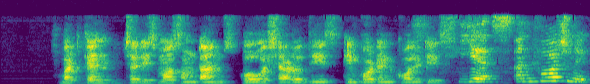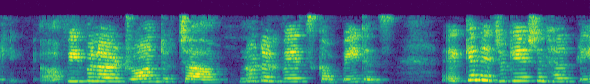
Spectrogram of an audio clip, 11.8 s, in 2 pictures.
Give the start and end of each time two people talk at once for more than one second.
none

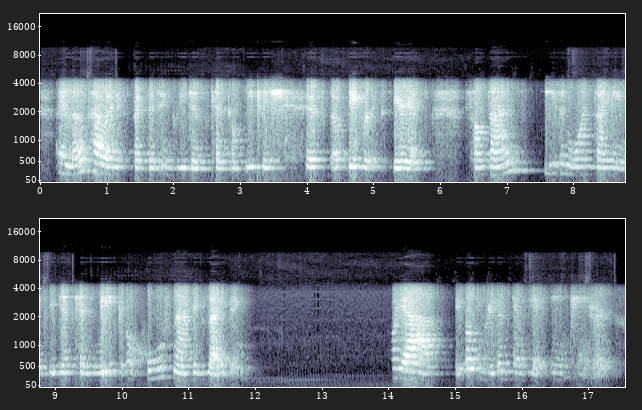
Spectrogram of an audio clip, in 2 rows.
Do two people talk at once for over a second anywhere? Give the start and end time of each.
none

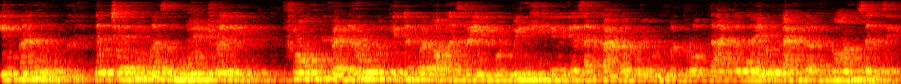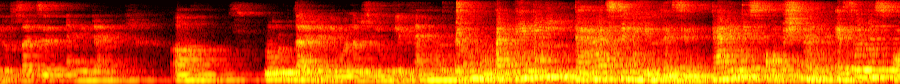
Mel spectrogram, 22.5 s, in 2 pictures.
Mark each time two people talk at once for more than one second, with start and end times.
16.9-19.1

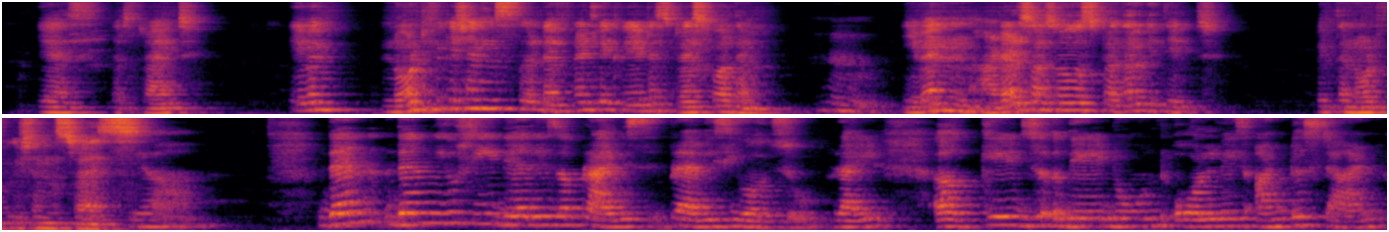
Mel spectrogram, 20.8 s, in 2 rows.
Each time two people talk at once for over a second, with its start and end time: none

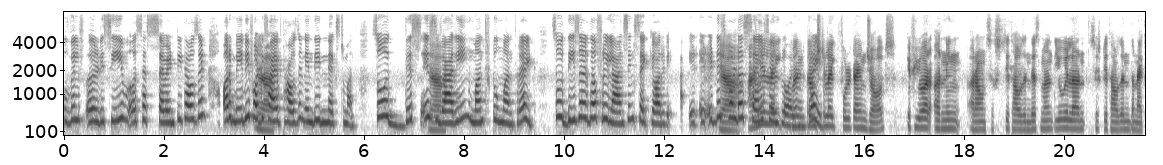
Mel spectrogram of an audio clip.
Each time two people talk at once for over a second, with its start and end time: 13.1-15.2

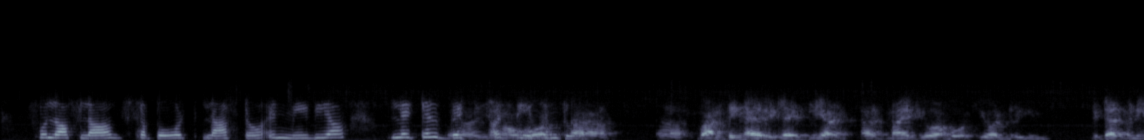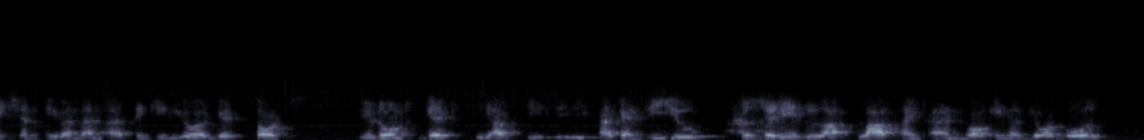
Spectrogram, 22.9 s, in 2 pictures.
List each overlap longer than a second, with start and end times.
4.5-5.9

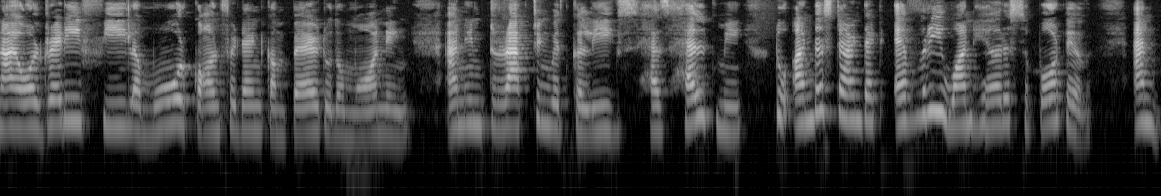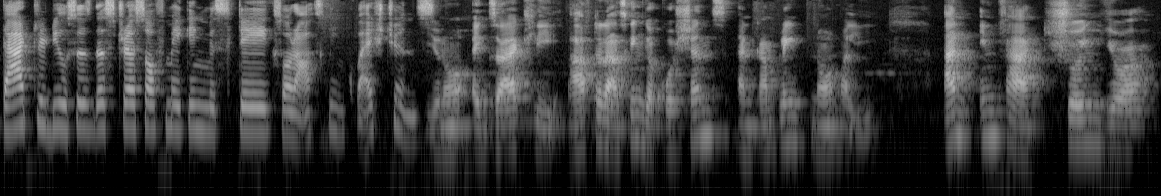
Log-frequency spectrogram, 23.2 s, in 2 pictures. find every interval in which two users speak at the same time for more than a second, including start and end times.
none

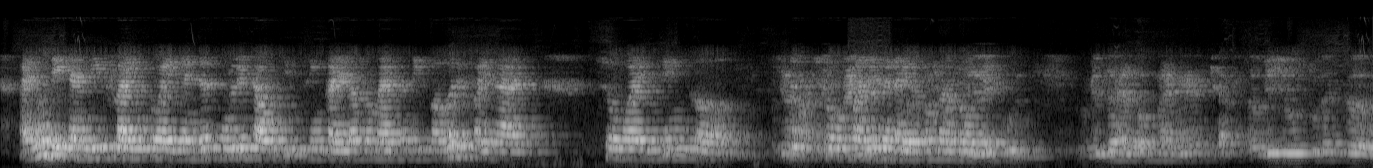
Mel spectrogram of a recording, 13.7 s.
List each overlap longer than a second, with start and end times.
7.8-9.8

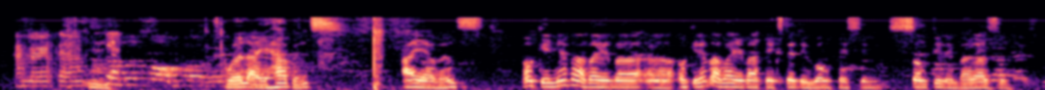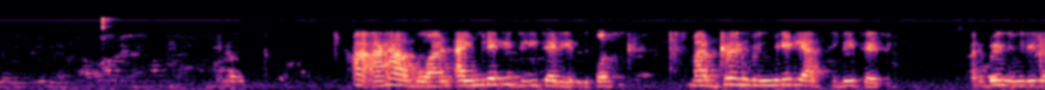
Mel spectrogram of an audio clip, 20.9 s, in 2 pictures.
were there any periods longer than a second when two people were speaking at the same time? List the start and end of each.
none

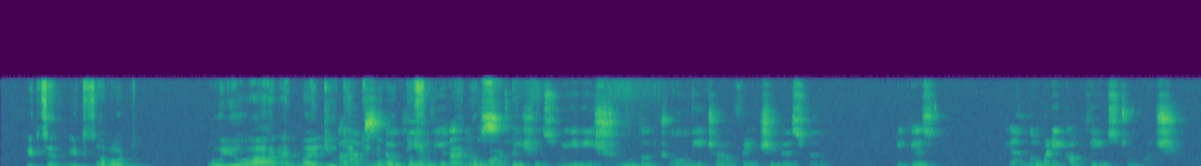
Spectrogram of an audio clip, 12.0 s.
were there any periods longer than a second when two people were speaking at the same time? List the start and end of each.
3.4-5.2

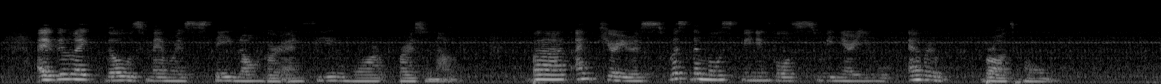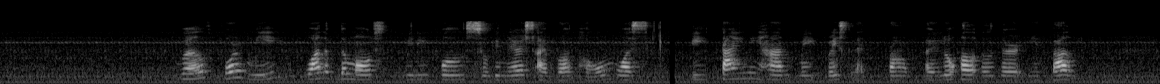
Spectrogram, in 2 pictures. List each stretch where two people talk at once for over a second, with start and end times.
none

